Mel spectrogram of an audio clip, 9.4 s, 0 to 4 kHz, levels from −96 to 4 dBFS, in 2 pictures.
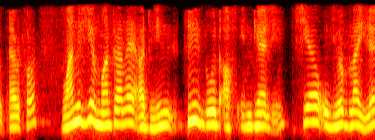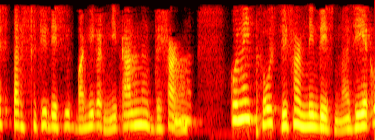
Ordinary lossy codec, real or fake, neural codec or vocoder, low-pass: MP3, 24 kbps; fake; codec, 16 kHz, 0.5 kbps, X-Codec, HuBERT features, trained on general audio; 3.6 kHz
